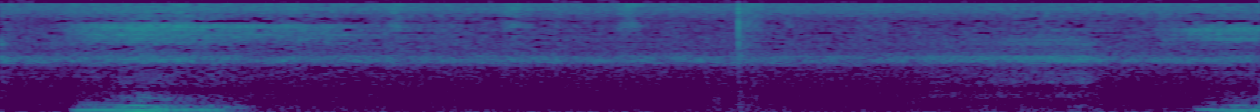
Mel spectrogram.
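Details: Labradoodle dog asleep in a relaxed pose, snoring: two quiet, low snorting breaths separated by near silence, soft snoring during sleep.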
